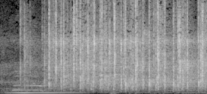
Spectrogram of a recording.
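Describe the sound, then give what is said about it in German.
A crowd breaks into a brief round of applause, many hands clapping densely at moderate distance, with a steady electronic hum and a faint whistling tone underneath. “Und damit man euch auch mal hören kann, gebt noch mal so einen kleinen Applaus.”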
